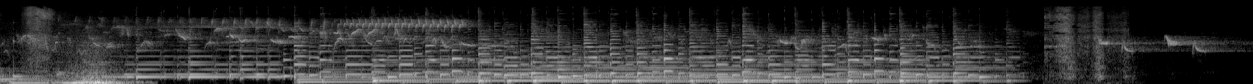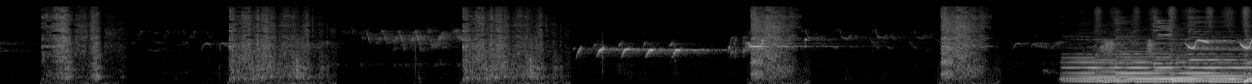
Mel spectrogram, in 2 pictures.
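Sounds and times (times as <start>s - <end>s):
birds chirping: 0.0s - 12.9s, 13.6s - 25.0s
hand scoop scraping sand: 10.4s - 11.4s, 13.0s - 13.8s, 14.8s - 15.9s, 17.2s - 18.2s, 20.0s - 20.6s, 21.9s - 22.6s.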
